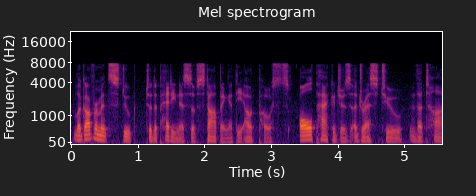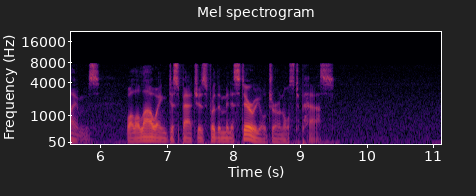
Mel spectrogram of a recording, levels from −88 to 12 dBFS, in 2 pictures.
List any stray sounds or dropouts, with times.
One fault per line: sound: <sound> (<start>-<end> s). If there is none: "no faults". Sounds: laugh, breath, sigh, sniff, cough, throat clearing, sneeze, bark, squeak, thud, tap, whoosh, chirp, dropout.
no faults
